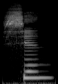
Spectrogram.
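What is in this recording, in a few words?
"xian", Mandarin Chinese syllable, first tone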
